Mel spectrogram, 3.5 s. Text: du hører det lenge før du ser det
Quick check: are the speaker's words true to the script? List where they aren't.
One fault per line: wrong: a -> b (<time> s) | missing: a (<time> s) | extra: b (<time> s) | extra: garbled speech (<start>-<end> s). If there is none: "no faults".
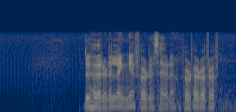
extra: garbled speech (2.7-3.3 s)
